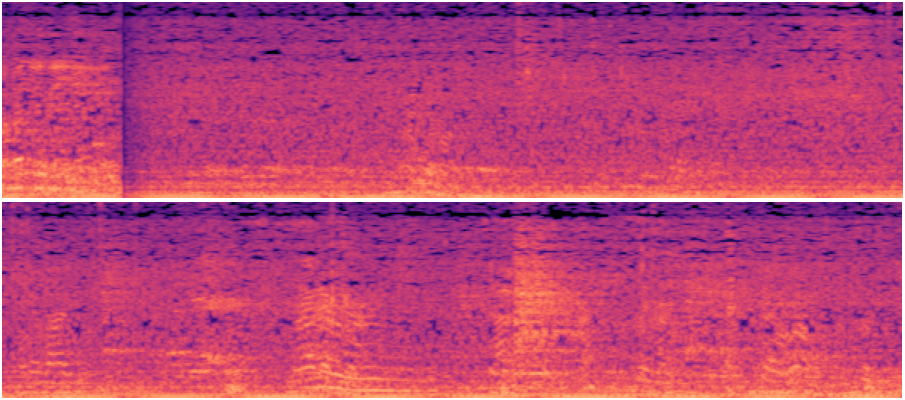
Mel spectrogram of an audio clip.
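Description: Men talk quietly nearby.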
